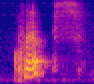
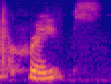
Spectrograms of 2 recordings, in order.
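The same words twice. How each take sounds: First: It is said in a non-American way. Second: It is said the American way.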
